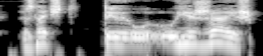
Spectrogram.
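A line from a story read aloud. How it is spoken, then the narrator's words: Mutter. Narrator (Russian): пробормотал Роланд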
